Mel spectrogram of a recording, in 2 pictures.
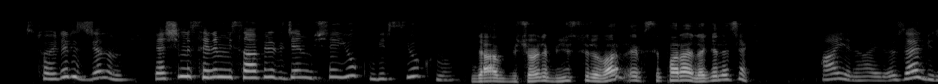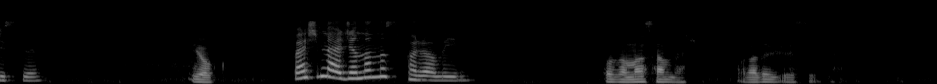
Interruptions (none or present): none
